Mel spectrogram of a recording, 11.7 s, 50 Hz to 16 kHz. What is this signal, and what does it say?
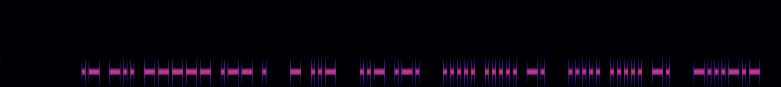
Morse code, heard as a keyed tone, about 22 wpm, 700 Hz. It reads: AD0WE TU UR 55N 55N <BK>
